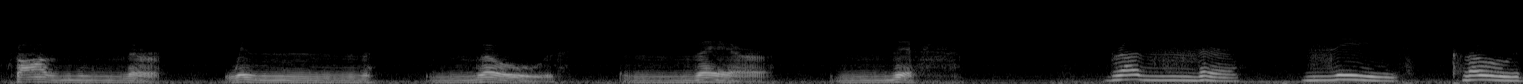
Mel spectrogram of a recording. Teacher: flip the rim of the tongue between the teeth and sing feeling a buzz or vibration · you've got to let the tip of the tongue stick outside the teeth and vibrate · The voiced tongue point to teeth fricative TH. The vibrant sound of the voiced TH has a quality much like that of the V.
